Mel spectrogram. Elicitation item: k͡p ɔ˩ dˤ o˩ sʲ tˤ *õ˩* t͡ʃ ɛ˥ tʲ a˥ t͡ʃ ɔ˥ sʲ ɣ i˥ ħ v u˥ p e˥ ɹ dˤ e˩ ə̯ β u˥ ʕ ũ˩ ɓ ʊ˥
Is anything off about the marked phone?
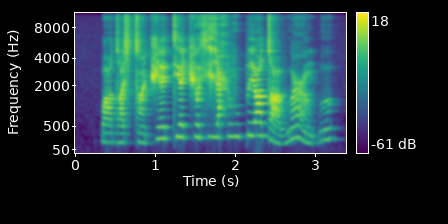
no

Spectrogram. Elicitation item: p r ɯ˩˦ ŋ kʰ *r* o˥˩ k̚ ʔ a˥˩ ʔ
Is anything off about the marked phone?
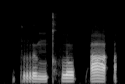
yes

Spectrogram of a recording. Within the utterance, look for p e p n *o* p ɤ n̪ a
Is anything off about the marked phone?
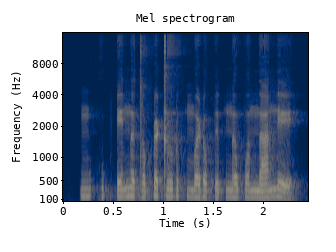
yes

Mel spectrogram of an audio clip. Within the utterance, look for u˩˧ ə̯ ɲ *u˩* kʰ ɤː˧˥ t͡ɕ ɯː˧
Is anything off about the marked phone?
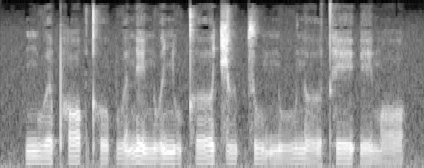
yes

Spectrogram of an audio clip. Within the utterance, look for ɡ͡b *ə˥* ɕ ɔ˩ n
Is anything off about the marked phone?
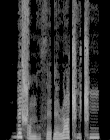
yes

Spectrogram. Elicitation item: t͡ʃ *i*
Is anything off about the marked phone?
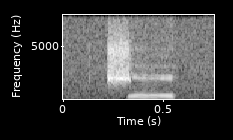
yes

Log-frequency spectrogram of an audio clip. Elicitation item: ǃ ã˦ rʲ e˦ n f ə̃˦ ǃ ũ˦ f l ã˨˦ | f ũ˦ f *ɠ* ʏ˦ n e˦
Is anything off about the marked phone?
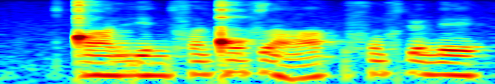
yes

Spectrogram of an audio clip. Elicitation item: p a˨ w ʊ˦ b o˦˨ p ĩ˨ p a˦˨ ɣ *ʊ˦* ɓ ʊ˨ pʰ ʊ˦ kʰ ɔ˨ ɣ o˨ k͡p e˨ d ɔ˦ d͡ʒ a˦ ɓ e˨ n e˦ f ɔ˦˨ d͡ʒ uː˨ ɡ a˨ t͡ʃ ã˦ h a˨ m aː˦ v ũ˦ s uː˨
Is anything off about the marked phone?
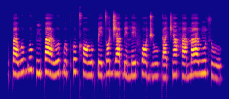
no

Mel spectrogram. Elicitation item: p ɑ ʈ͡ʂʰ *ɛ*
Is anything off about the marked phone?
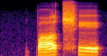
yes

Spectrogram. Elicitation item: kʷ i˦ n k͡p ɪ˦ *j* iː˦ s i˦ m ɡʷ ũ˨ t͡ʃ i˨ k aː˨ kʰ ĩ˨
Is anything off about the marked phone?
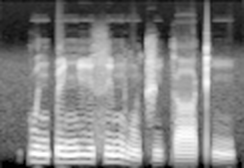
yes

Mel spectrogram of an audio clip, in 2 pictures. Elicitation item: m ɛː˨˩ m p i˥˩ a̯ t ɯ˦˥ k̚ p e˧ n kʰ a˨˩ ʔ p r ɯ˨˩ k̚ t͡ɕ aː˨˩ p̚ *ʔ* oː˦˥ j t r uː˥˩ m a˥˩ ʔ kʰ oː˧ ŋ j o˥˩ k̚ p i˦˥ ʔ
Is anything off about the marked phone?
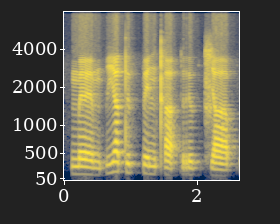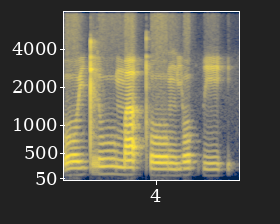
no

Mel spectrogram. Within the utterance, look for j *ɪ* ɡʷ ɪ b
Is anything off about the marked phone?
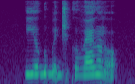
no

